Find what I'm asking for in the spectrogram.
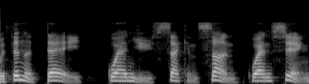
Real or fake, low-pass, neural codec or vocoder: real; 7.2 kHz; none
